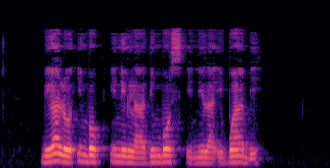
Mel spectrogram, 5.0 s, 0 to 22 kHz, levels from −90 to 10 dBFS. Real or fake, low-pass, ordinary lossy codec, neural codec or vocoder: real; 10.8 kHz; AAC, 64 kbps; none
